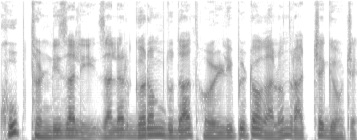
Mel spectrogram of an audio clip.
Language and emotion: Goan Konkani, neutral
